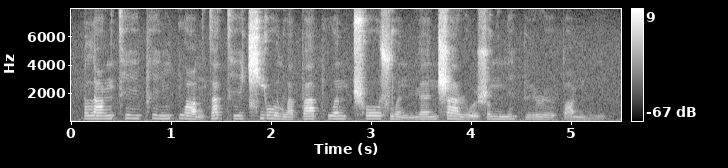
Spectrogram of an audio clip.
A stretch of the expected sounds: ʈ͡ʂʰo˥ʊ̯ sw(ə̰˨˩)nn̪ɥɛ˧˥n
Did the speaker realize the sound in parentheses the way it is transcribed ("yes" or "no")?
yes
